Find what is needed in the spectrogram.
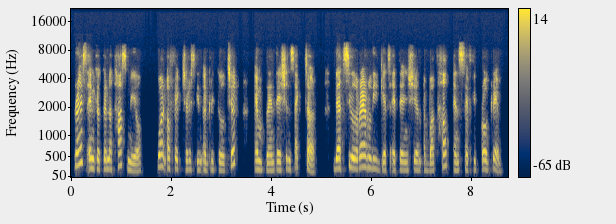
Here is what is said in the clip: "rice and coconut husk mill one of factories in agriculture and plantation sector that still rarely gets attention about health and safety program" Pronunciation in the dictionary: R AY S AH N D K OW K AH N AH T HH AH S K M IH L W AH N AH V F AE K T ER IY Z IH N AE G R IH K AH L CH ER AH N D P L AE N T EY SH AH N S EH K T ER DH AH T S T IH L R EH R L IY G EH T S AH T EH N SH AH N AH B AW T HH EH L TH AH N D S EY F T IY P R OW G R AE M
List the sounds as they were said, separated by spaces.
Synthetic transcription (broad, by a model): R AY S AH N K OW K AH N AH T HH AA S M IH L W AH N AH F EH K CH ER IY S IH N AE G R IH K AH L CH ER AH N P L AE N T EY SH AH N S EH K T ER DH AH T S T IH L R EH R L IY G EH T S AH T EH N SH AH N AH B AW T HH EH L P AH N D S EY F T IY P R OW G R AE M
